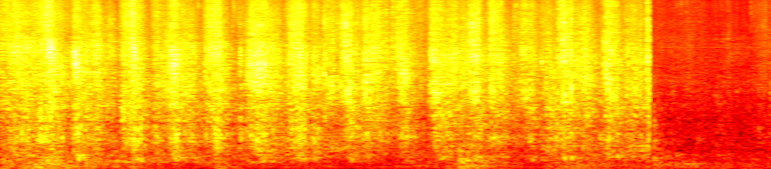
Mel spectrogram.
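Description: Loud, dense, rapid scraping and rustling from performers working stage materials, cutting off suddenly about six and a half seconds in.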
